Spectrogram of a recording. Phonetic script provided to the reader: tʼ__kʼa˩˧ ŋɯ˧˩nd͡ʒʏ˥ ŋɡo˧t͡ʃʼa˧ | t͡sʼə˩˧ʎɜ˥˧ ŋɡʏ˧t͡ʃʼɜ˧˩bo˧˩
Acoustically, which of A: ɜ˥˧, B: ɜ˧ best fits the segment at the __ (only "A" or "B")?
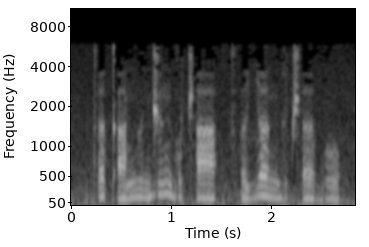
B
